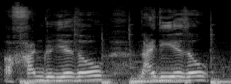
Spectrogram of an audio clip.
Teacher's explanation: when they come across an L near the end of a word in English, they tend to pronounce it more like a vowel.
